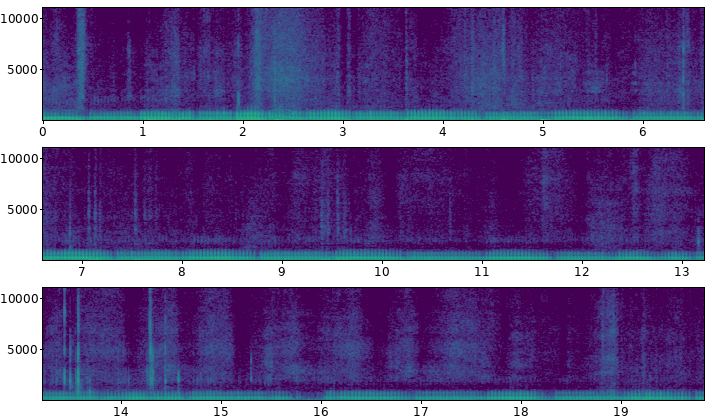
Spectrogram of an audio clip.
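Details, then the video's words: Rangi, the family's youngest cat, gives a long rhythmic purr, a low pulsing rumble with breath cycles every couple of seconds, overlaid by crisp licking clicks from ear grooming for ASMR. "ASMR 하는 고양이!(Purring & ear licking sound)"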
